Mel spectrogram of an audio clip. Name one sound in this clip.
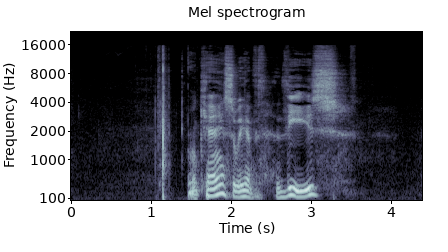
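Stiff cardboard discs rustle and tap as hands handle them.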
